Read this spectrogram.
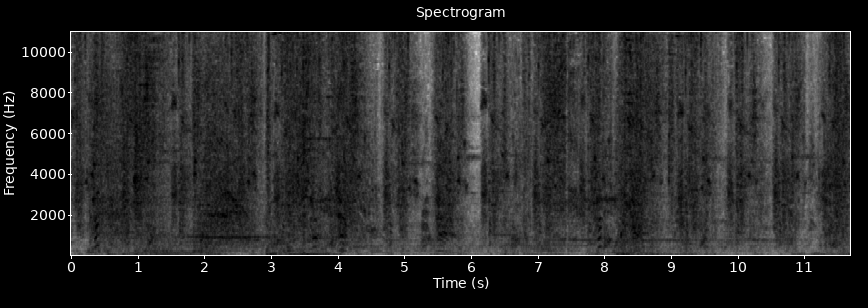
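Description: Game spell effects whoosh and crackle in rapid bursts.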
